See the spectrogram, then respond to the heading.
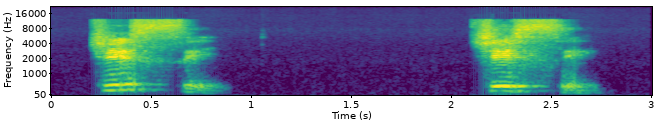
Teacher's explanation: Muskogee G is unaspirated. Sounding to English speaker, it is halfway between chi, as in chair, or J, jaw.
